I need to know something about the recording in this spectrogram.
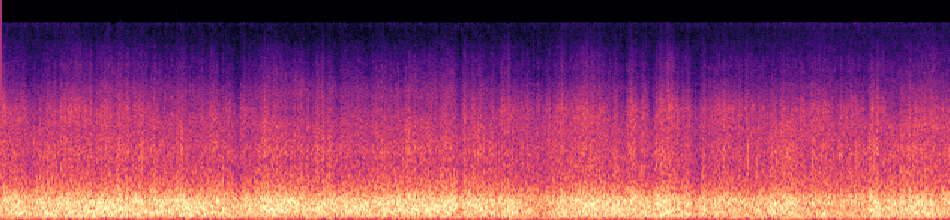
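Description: Tyres rumble steadily on a road as a car drives along.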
